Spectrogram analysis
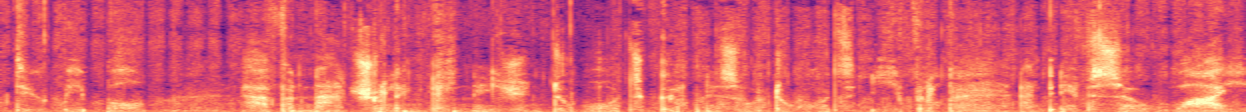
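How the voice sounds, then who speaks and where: An ASMR performer whispering a slow, rambling roleplay outdoors, repeating phrases and addressing the listener as a little friend.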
